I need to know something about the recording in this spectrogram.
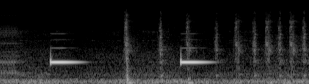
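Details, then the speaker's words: Nissan 300ZX Z32 with the gauge cluster removed: key-on chime beeps, then one sharp click and no cranking; no-crank fault in the starting circuit, with the starter or battery suspected. "So first, let me get in here so I can show you guys that it just cranks. I mean, that it doesn't crank, that it just clicks."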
